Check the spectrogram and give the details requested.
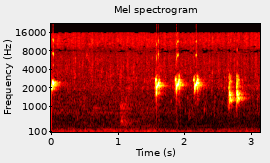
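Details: Sooty-headed bulbul in lively voice, meant for tutoring other bulbuls: one sharp note, a pause, then three evenly spaced bright chirps and a quick double note, with low hum behind.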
